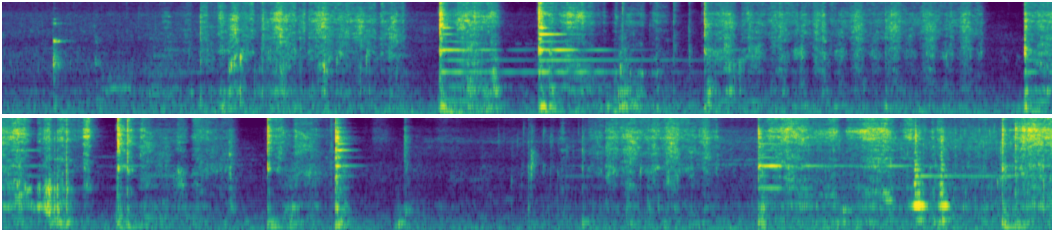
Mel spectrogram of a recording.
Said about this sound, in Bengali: এবার এর মধ্যে আমি দিয়ে দেবো ওই ফেটিয়ে রাখা টক দইটা।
